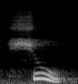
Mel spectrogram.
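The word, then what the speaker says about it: choux: CH is sure, OU is oo, X is silent, becomes shoe, cabbage.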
